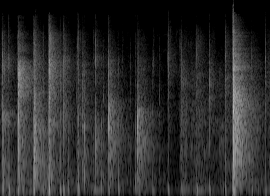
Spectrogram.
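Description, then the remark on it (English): A small group of players applauds themselves for a few seconds after defeating the first planet in Starship Impala, a scatter of sharp, overlapping hand claps at an uneven rhythm, with one especially loud crisp clap near the end. “Give yourselves a round of applause, yes.”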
